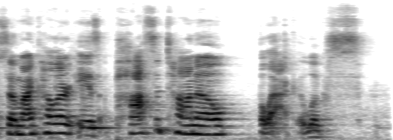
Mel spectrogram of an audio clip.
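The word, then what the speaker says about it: Positano: to haley for letting me know how to pronounce it wait say it again pasitano so my color is pasatano black it looks like that satano were you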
